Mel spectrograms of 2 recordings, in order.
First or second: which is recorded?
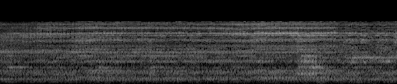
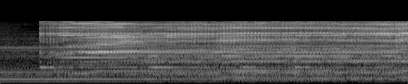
second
